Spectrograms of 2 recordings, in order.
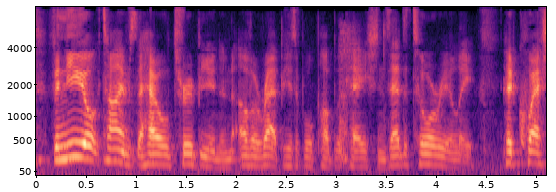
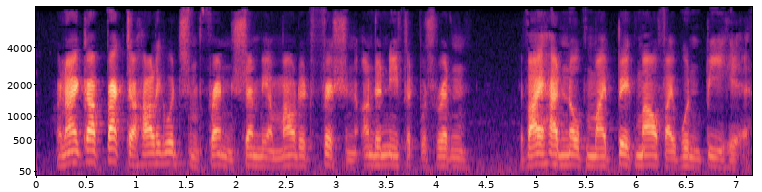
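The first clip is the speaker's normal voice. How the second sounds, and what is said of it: Imitated voice drifting toward Tony Soprano. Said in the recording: “That's not bad. ... It's going into different territories now, like Tony Soprano a little bit ... I'm going to move on in my own voice.”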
